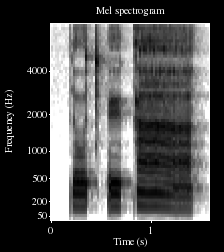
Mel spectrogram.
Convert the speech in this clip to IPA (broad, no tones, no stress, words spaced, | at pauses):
ɾot͡sʼø kã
